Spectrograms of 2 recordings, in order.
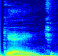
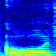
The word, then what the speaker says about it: gauge: temperature of this water gauge g8u GE so people pronounces Gorge or whatever else but it's d8 u GE gauge the next one is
